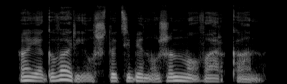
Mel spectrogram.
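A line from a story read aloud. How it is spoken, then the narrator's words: Muttering healer. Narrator (Russian): бормотал лекарь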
